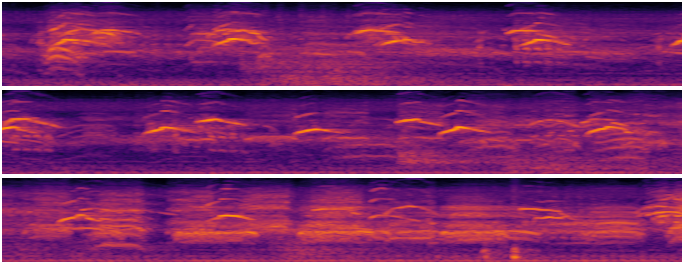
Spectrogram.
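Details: A loud gull chorus at the Audru polder guarding post in spring, rhythmic arched yelping calls repeated about eighty times a minute in pulsing waves, with a low hum beneath.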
